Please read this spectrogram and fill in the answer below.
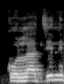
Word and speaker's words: COL1A1: कॉल मतलब collagen, COL1A1, इसको shortcut में कोला बोलते हैं, कोला प्रोनाउंस करते हैं, कोला।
